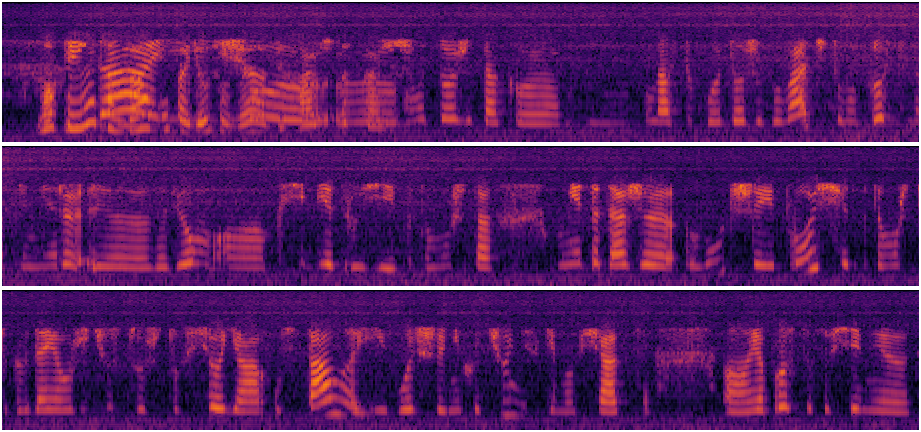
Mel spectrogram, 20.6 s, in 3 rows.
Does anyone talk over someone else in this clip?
Yes, from 0.5 s

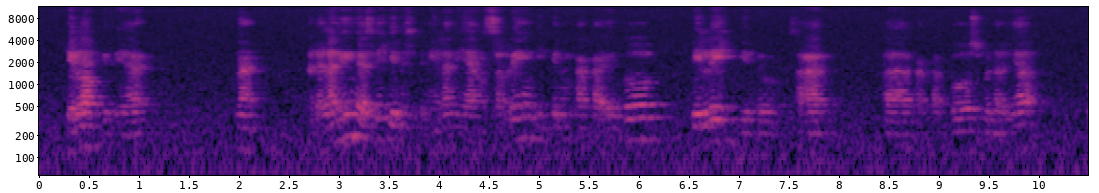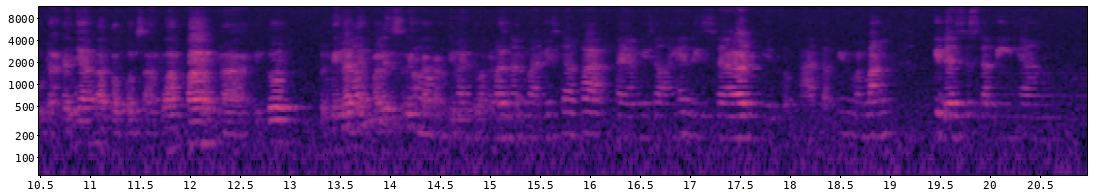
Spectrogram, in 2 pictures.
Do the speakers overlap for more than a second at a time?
Yes, from 13.6 s

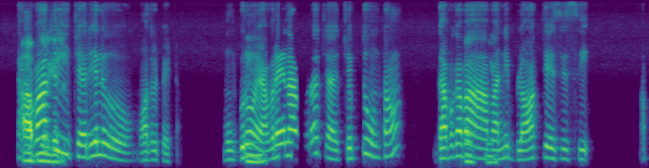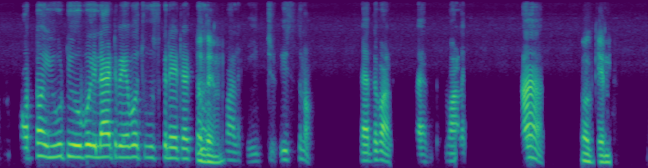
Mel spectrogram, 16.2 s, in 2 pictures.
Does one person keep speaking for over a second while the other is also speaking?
No

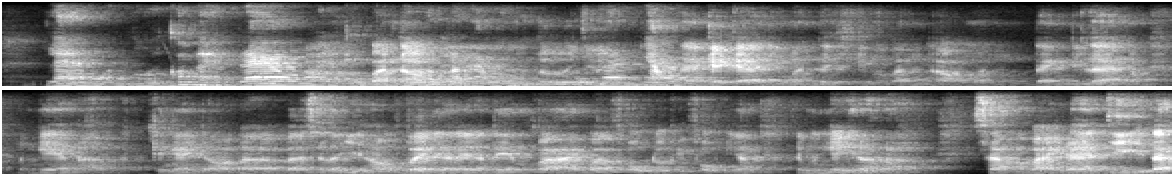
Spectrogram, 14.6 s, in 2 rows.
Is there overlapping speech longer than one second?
Yes, from 1.9 s

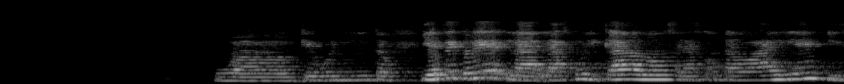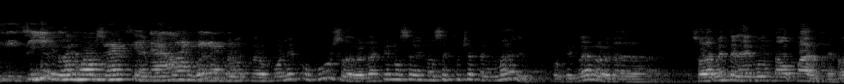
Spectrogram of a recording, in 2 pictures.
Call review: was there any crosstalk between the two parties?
Yes, from 8.7 s

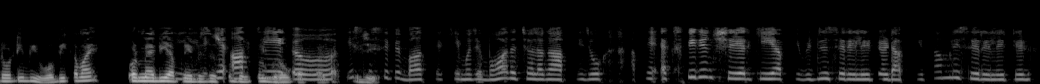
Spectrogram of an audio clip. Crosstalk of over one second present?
Yes, from 1.7 s

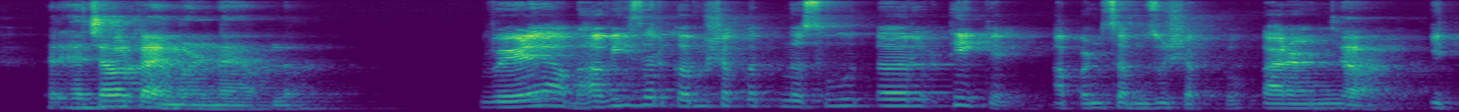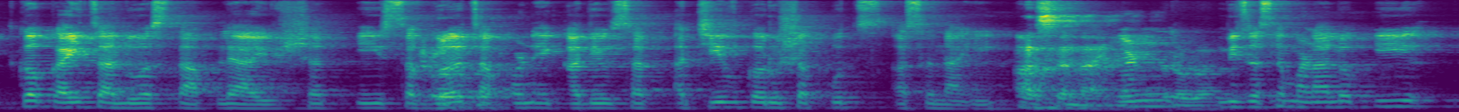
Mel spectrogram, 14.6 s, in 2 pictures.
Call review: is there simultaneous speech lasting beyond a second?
No

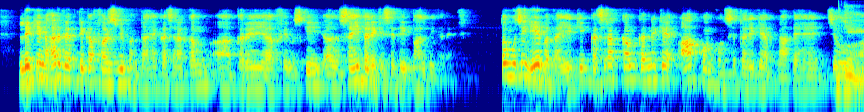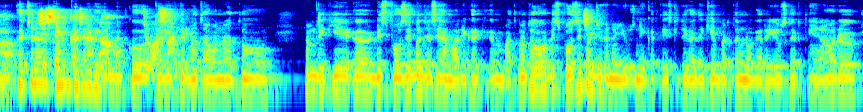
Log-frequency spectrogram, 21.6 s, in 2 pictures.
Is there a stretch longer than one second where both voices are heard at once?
Yes, from 10.4 s

